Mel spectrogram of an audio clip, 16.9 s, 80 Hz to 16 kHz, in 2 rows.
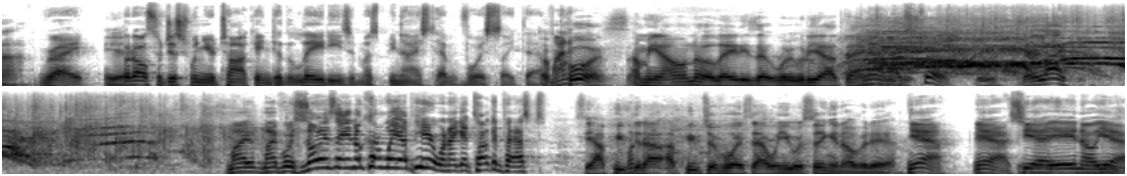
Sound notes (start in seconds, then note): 6.2 audience cheers; 11.1 speaks in a quick, high voice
